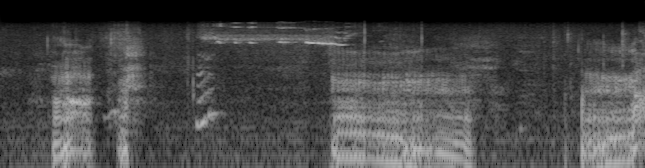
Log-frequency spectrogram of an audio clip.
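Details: American Staffordshire Terrier battling a coat hanger in play: rough, harmonic growls come in short bursts, then a longer rumbling stretch and a final burst, with a high whining squeak and some human voices.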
